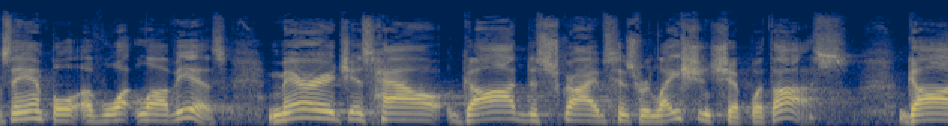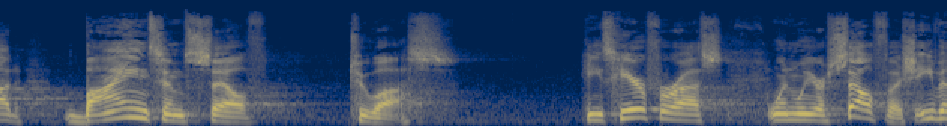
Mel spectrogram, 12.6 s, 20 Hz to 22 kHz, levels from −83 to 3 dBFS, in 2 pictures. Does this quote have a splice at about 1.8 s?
no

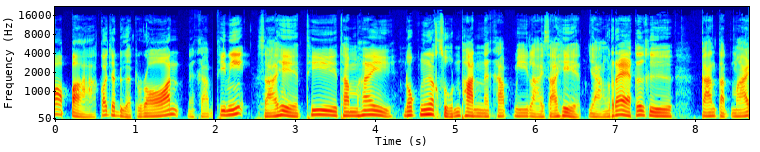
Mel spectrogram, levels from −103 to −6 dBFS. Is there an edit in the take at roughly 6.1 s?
no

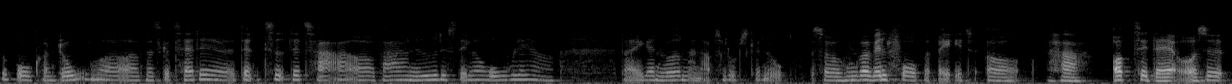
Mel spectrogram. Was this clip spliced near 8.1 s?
no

